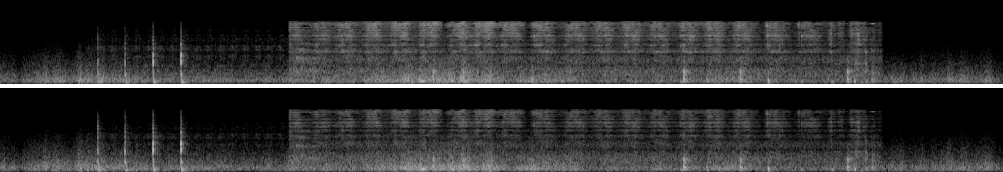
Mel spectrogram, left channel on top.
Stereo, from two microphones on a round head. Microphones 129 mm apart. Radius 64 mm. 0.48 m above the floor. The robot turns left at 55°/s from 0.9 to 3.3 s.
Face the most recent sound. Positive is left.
turn(degrees=50)  # may be behind; listen again after turning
